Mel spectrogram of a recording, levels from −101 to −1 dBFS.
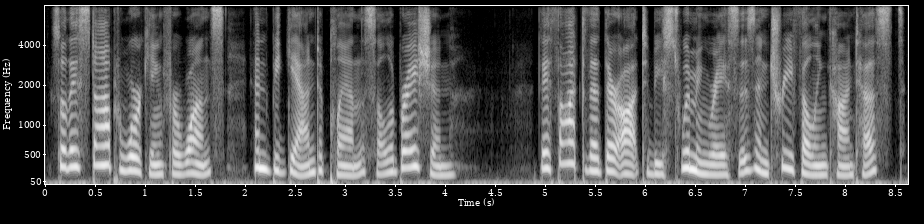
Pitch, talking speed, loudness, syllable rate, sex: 210 Hz, 175 wpm, -16 LUFS, 4.9 syllables/s, female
